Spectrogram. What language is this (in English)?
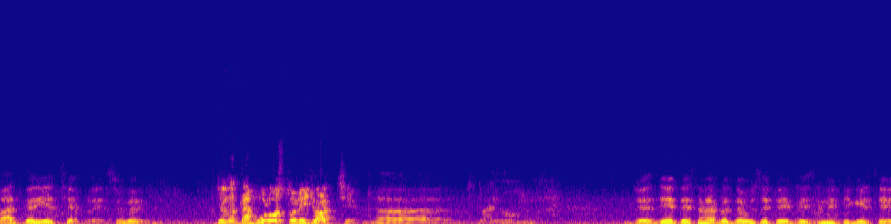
Gujarati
